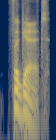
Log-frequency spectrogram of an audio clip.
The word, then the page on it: forget: British English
